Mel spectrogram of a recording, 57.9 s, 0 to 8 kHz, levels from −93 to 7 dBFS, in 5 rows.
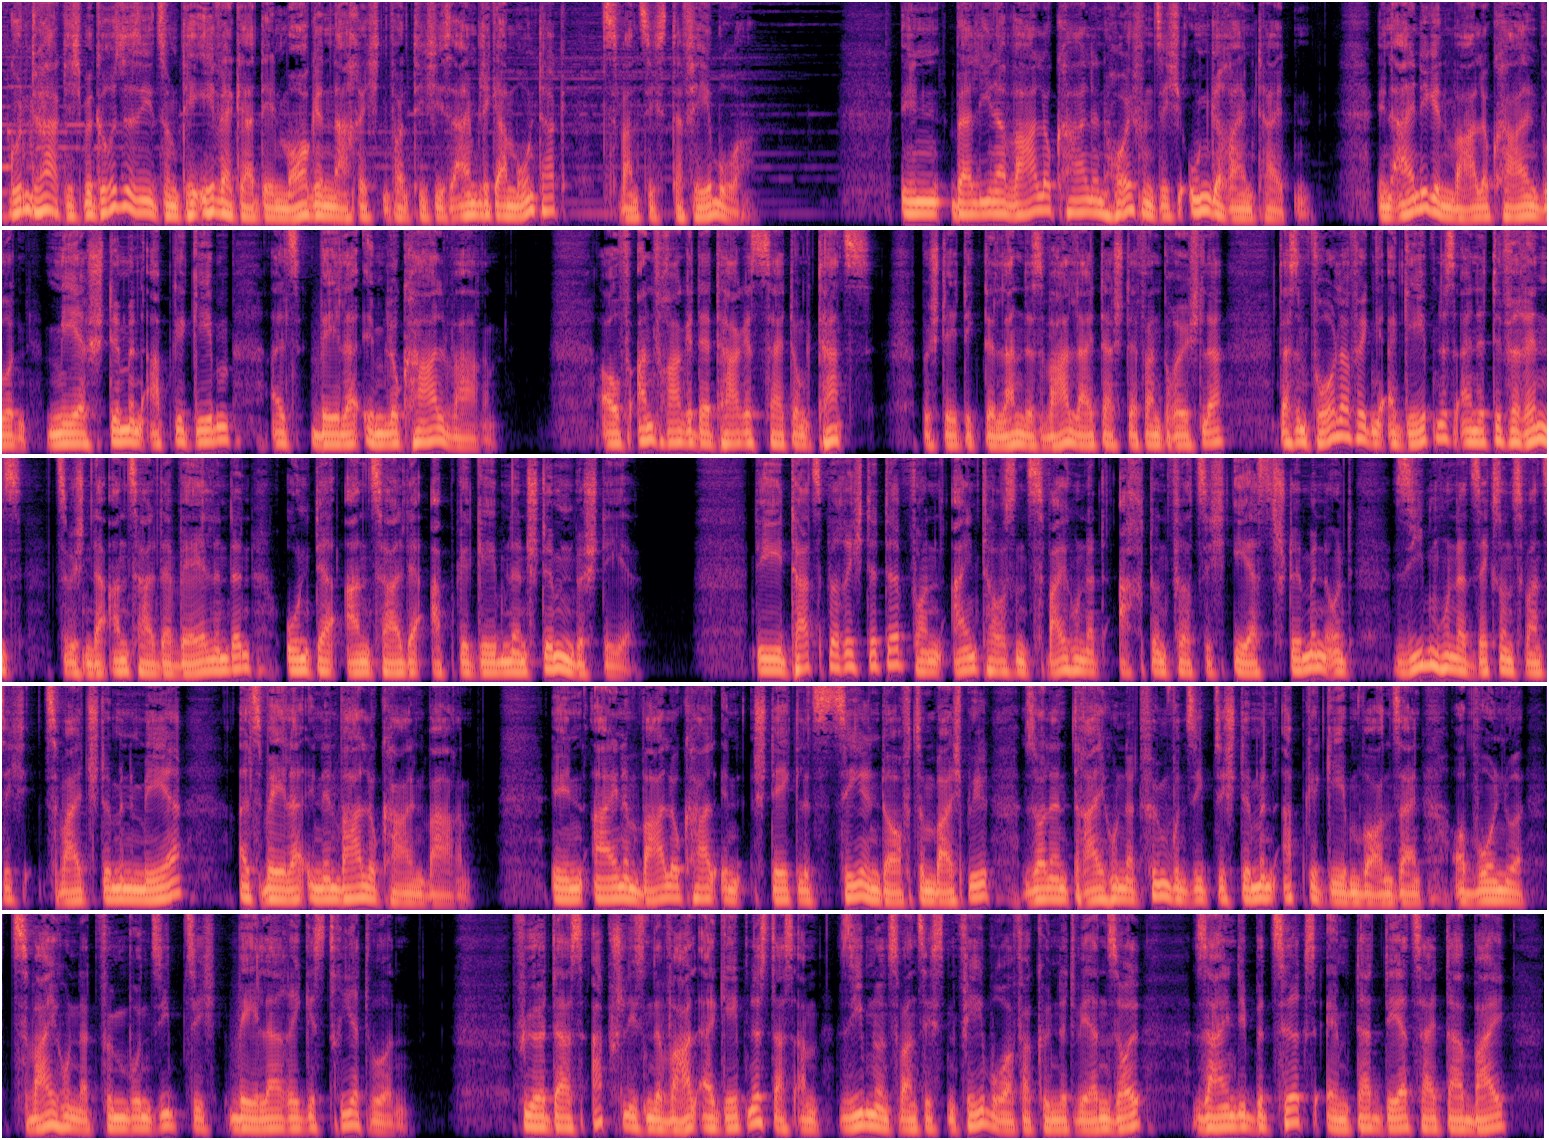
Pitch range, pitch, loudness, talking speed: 85-105 Hz, 95 Hz, -18 LUFS, 115 wpm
